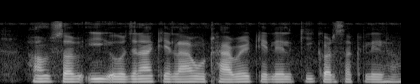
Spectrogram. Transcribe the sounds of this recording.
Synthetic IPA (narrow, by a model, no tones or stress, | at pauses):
həmsəbijod͡ʒnakelabʊʈʰabekeleːlkikəɾsəkleɦɛ̃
